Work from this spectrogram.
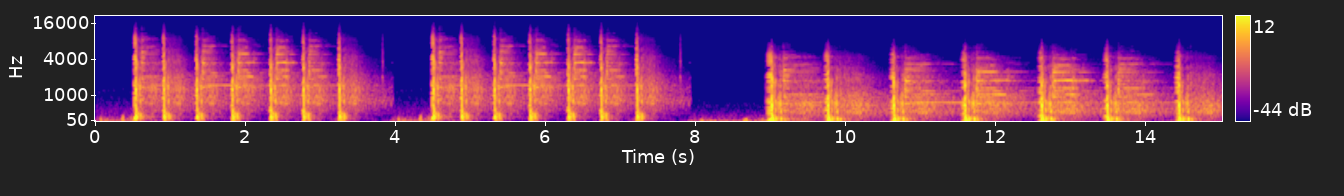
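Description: A Taurus Tracker 627 .357 Magnum revolver fires at steel silhouettes 10 yards downrange. Loud, sharp shots come in quick strings, each with a metallic clang. Two fast groups of shots are followed by a slightly slower third series.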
